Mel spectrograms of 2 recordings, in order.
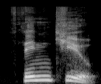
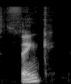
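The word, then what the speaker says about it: ThinQ: on the LG g7 thin queue is how you say that I was thinking it was think a funky way of saying think but I don't know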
